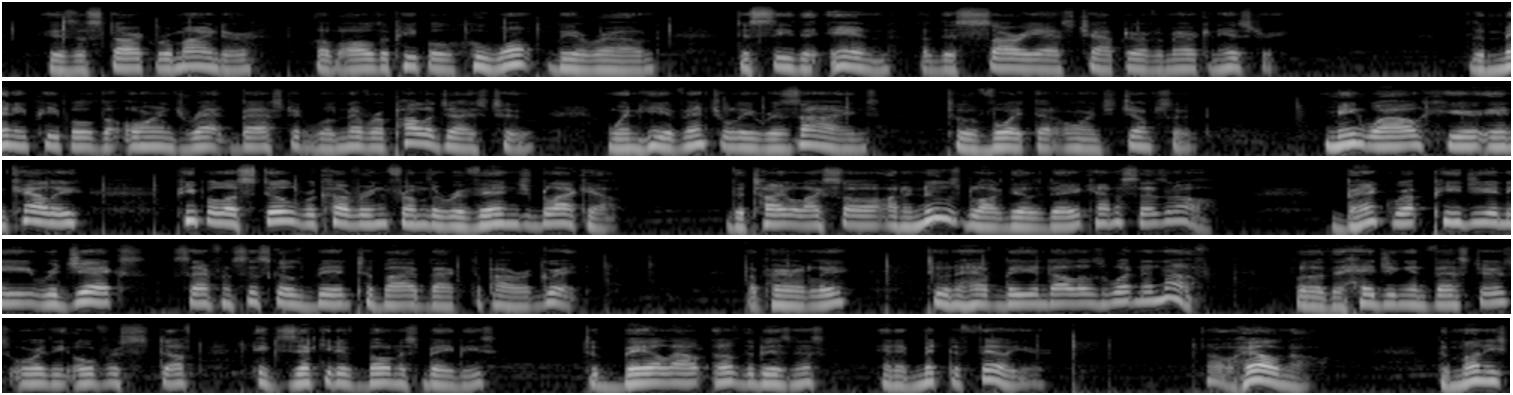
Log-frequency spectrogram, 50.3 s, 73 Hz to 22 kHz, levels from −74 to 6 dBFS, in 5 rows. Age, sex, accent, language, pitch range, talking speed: 60-79, male, American, English, 140-175 Hz, 140 wpm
